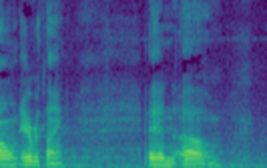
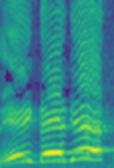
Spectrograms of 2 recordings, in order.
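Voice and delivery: loud, high, drawn-out holler; yelled back; 14 semitones higher, 15 dB louder than usual. Retold or imitated. Husband's best friend to screaming wife from the cart, yelled back. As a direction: call it back from far off.

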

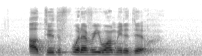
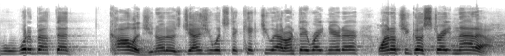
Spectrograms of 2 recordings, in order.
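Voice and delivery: high, loud, needling suggestion; pushy sponsor; 8 semitones higher, 5 dB louder than usual. Retold or imitated. Sponsor on the phone pushing him to visit the college, high and insistent. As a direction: nudge him toward the next task.

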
